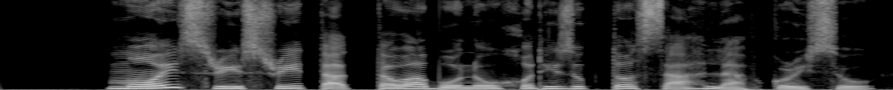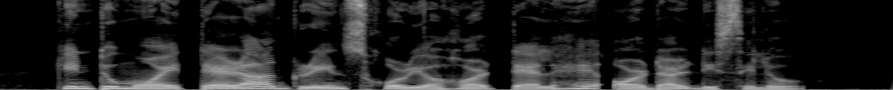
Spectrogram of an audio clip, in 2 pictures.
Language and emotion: Assamese, neutral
